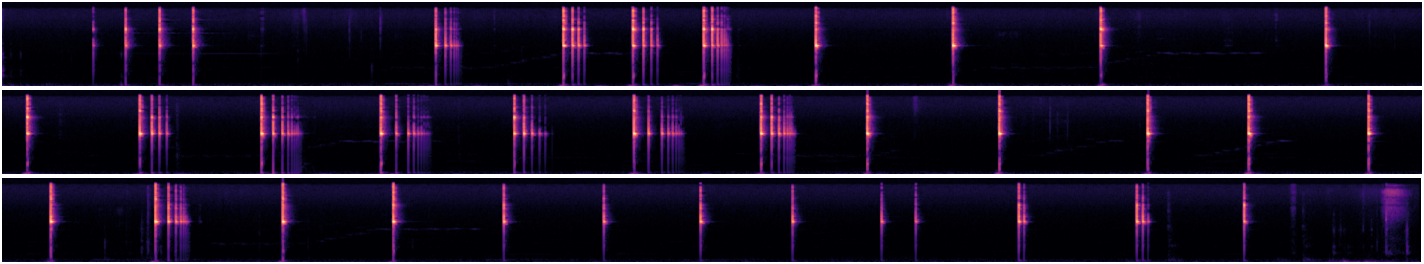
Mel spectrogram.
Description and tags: A small wood block hit with a hard plastic mallet. Creates a very simple, high-pitched dry percussive sound.
delicate, wood, wooden, simple, percussion, block, hit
